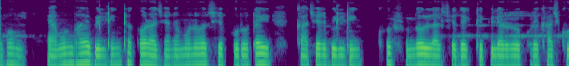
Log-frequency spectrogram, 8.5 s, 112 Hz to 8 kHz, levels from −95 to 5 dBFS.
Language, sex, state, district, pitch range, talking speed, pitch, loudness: Bengali, male, West Bengal, North 24 Parganas, 115-120 Hz, 140 wpm, 115 Hz, -29 LUFS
